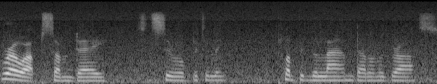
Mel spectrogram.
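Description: Speech with no technical faults.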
